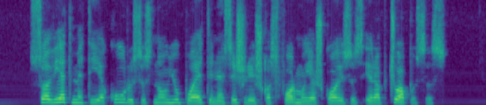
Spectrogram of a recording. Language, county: Lithuanian, Vilnius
